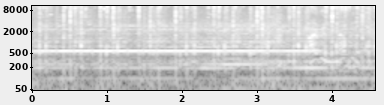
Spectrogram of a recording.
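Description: Roach's hooves in The Witcher 3: Hearts of Stone clop in a steady, moderately close rhythm, with people talking throughout.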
